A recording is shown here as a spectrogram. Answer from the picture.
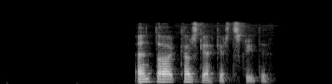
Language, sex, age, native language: Icelandic, male, 30-39, Icelandic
